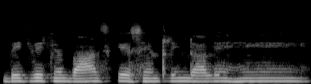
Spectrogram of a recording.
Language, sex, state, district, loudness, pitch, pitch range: Chhattisgarhi, male, Chhattisgarh, Jashpur, -26 LUFS, 145 Hz, 140-150 Hz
